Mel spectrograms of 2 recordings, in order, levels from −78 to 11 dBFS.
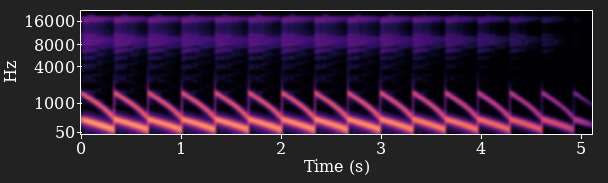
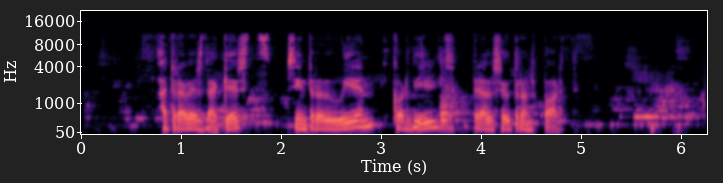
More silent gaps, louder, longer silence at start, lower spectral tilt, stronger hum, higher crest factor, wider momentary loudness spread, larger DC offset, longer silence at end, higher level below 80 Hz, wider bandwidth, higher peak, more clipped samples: neither; first, -14 LUFS vs -21 LUFS; second, 0 s vs 0.45 s; first, -9.5 dB/octave vs -4.5 dB/octave; neither; second, 8 dB vs 18 dB; about the same, 11 LU vs 10 LU; neither; about the same, 0.1 s vs 0 s; first, -42 dBFS vs -54 dBFS; first, 19.5 kHz vs 11.5 kHz; about the same, -6 dBFS vs -4 dBFS; neither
